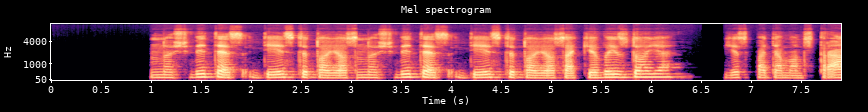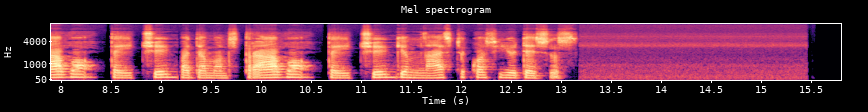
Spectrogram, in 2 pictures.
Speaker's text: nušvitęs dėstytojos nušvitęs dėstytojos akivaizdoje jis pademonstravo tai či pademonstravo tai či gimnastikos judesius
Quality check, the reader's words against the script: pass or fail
pass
